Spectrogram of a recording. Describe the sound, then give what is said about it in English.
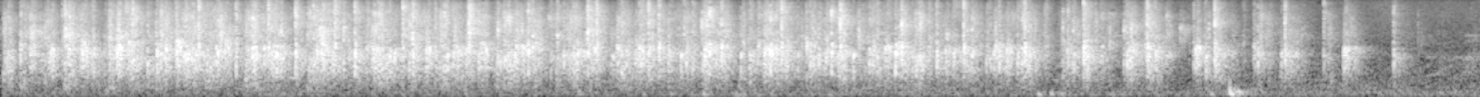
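Audience applause welcomes a Glasgow band to the stage: a thick, continuous wash of clapping with scattered crowd noise that stays strong, then thins and tapers off near the end. “Today we have an absolutely wonderful band to welcome to the stage. Can you please give it up for the Glasgow band, A New International?”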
